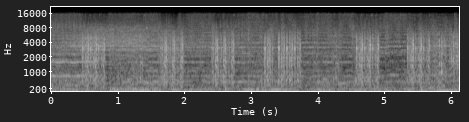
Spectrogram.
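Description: Background music under about six short rattling bursts of a camera shutter firing in rapid continuous shooting.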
